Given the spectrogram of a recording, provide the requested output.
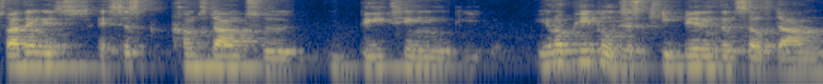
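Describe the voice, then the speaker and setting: A somewhat breathy man talks at a moderate pace. His pitch is medium, with ordinary variation. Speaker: agency co-founder and podcast co-host. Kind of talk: casual podcast discussion. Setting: live stream. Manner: halting, with repetitions.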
